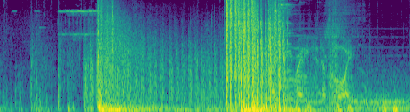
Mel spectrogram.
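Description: Boots run over hard ground.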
